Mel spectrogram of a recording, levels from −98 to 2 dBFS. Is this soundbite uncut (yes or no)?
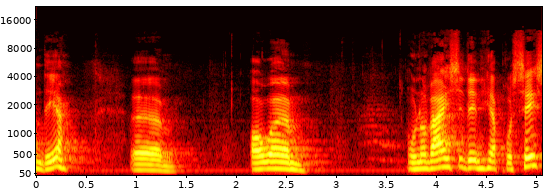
yes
